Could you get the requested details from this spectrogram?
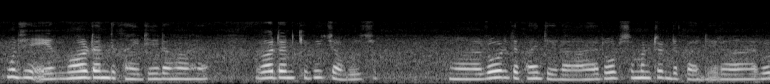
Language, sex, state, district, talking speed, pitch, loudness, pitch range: Hindi, female, West Bengal, Dakshin Dinajpur, 180 wpm, 265 Hz, -16 LUFS, 245-305 Hz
